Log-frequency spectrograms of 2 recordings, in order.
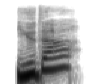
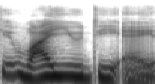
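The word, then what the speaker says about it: ユダ: So, it's uh just it's like y u da. It's like yuda. So, um, it's it's different. It's not Judas or Judas or, yeah, you don't pronounce the J or the S in Japanese for some reason.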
